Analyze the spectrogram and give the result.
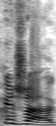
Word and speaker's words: Waukesha: Waukesha.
